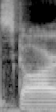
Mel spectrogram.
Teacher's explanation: after an s like in scar it's unaspirated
